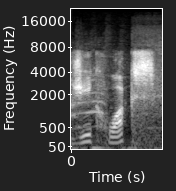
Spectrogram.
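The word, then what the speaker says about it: GQuuuuuuX: Uh, it is called it's it's spelled weird, but it's pronounced G Quucks.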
